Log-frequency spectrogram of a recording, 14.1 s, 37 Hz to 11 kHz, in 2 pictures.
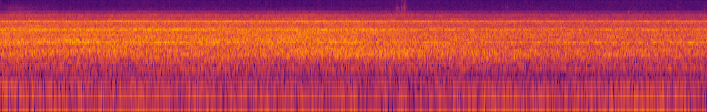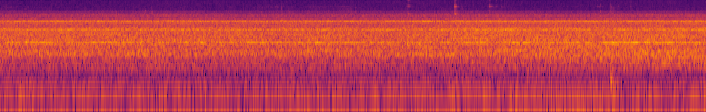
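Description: Steady, loud roar of F-15 and F-35 fighter jets at RAF Lakenheath, a continuous broadband rumble with a high whine held for the whole stretch, no voices.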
